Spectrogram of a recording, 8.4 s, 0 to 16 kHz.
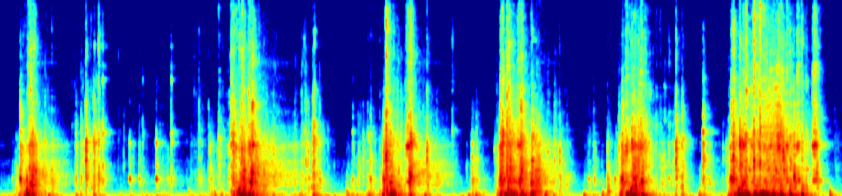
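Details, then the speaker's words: Red vintage Honda Z50R mini bike, no carburetor fitted, coil grounded, kicked over on a squirt of starting fluid/brake clean in the intake: uneven sputtering bursts that catch and fade; engine runs. "i have it grounded it's going to squirt a little bit of uh starting fluid brake clean in there and we're going to kick it over"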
